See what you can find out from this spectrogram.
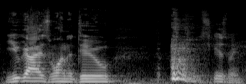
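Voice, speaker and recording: A man's voice: medium pitch, expressive, a little slow. A man from the United States, a guest on a casual podcast, talking in a rambling, self-deprecating way with lots of fillers and restarts. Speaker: guest, percussion company representative.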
